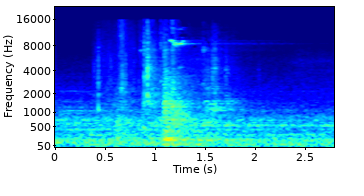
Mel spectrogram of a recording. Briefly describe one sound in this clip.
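A metal locker door clanks open.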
